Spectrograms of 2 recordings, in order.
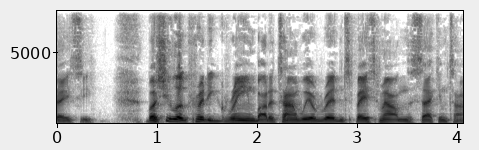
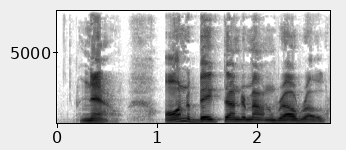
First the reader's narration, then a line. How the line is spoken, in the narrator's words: cried David Michael Thomas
